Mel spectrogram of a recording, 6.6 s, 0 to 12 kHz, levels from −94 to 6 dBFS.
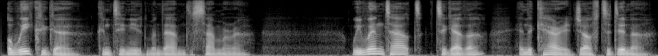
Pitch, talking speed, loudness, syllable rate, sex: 95 Hz, 155 wpm, -20 LUFS, 6.0 syllables/s, male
